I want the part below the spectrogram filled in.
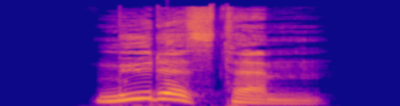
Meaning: strong dative masculine/neuter singular superlative degree of müde
- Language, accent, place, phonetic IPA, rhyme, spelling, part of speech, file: German, Germany, Berlin, [ˈmyːdəstəm], -yːdəstəm, müdestem, adjective, De-müdestem.ogg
